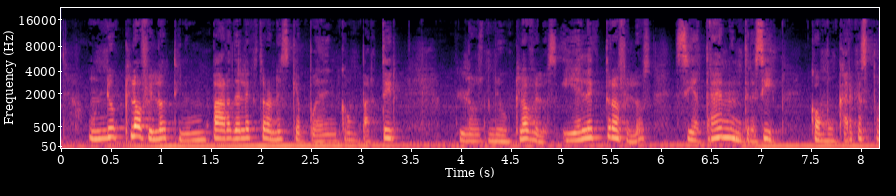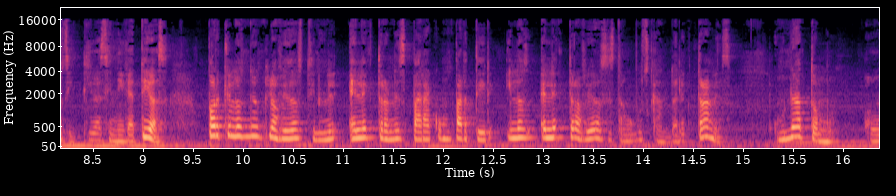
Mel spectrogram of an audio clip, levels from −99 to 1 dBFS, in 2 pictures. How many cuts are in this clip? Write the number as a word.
two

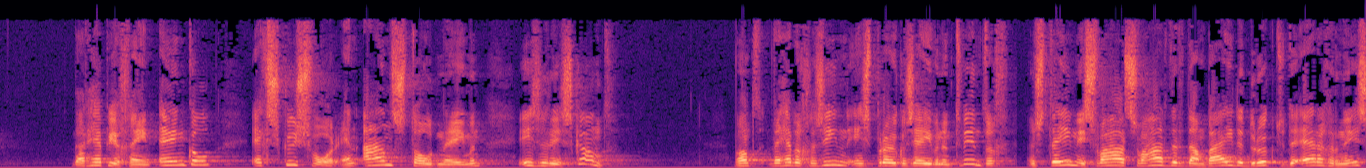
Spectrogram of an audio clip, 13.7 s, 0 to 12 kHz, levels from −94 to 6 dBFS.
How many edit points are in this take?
two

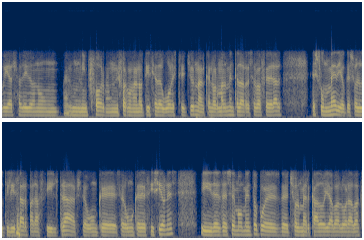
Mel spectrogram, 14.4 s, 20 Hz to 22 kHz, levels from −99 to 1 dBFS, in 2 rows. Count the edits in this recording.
one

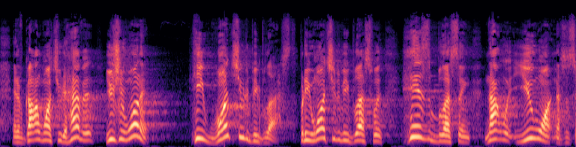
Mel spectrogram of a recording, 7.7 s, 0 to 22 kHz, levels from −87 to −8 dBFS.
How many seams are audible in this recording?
two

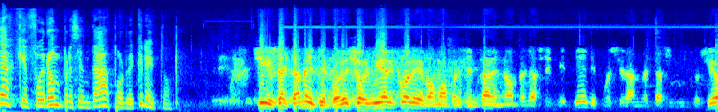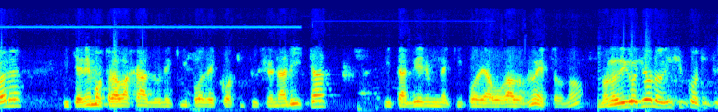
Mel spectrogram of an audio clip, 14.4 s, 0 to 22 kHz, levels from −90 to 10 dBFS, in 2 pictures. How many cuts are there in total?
one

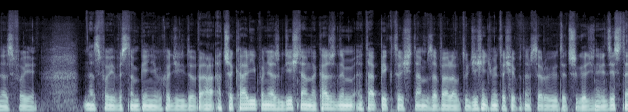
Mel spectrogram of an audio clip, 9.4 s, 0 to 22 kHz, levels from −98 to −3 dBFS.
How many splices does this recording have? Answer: one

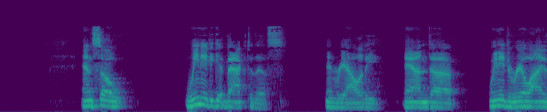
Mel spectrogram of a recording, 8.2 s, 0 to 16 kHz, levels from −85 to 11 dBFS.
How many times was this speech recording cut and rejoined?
one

